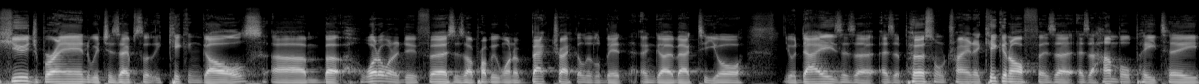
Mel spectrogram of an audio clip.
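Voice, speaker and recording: Using an Australian accent, a man with a fairly low pitch talks at a fairly quick pace, with fairly even intonation and hardly any pauses. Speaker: podcast host, fitness business coach. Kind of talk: interview.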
